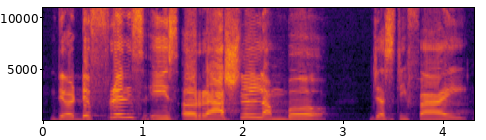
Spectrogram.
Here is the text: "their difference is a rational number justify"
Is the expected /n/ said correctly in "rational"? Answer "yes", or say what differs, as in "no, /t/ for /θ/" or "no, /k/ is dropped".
yes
